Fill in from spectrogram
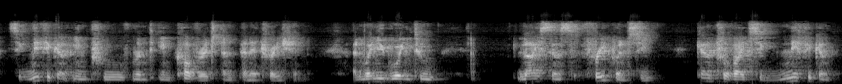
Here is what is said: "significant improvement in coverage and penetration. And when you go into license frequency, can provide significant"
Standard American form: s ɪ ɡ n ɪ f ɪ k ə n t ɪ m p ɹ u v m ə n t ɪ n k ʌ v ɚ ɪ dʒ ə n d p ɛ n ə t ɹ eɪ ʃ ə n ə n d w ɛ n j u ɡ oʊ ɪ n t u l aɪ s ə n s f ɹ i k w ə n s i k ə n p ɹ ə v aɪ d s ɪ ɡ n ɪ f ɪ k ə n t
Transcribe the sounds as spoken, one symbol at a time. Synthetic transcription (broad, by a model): s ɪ ɡ n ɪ f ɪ k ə n t ɪ m p ɹ u v m ə n t ɪ n k ʌ v ɚ ɪ dʒ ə n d p ɛ n ə t ɹ eɪ ʃ ə n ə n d w ɛ n j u ɡ oʊ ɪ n t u l aɪ s ə n s f ɹ i k w ə n s i k ə n p ɹ ə v aɪ d s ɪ ɡ n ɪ f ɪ k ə n t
